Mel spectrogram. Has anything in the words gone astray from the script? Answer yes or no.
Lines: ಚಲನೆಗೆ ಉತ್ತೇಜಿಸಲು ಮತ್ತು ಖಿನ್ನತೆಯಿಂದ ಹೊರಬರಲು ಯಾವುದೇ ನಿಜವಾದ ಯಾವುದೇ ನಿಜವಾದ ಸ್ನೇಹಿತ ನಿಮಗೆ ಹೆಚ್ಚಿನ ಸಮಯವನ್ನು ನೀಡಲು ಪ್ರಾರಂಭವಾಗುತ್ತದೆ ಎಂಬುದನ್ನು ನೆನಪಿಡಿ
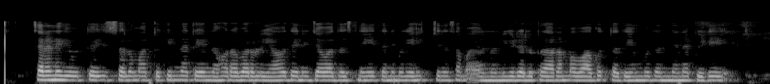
yes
